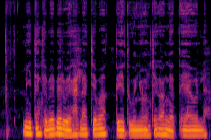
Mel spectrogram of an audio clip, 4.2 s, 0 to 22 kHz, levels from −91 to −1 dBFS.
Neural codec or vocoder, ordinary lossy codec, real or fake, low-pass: none; none; real; none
